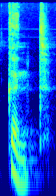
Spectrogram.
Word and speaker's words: kind: Can you hear that the D at the end of the word is pronounced as a T?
